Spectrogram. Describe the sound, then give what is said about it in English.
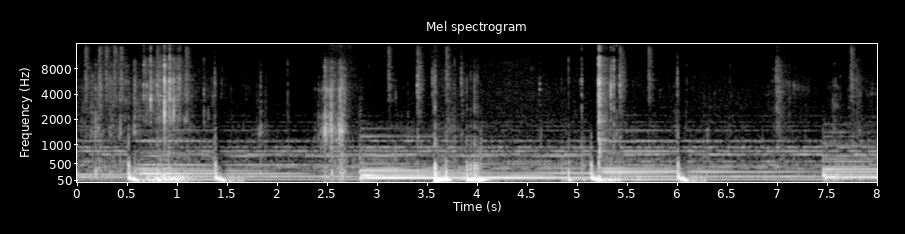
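Crunchy bites and chewing on a brittle freeze-dried snack, with sharp crackling bursts in uneven clusters over a steady low hum. No one speaks. “It's actually like a crunchy or like, you know, brittle.”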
